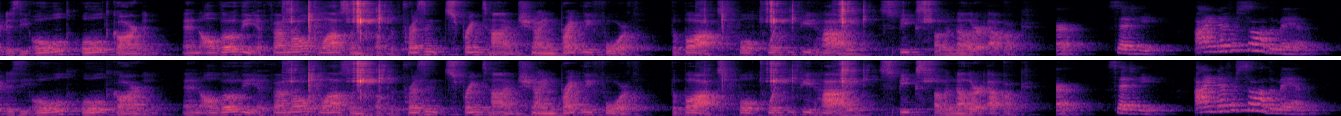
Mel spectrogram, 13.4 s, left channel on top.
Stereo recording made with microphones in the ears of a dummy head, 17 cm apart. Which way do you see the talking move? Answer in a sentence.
In this clip you hear the talking go from the left side to the right.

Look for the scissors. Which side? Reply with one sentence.
You can hear the scissors on the left.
